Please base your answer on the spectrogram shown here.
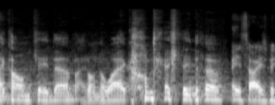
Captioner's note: laughing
